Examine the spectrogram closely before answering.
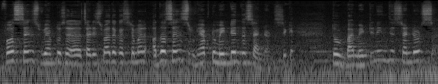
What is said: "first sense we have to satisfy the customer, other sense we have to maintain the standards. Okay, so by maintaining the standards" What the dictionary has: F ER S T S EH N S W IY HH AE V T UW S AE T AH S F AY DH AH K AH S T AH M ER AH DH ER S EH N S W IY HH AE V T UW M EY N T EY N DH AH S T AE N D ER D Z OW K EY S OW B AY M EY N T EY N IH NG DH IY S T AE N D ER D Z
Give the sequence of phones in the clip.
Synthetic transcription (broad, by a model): F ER S T S EH N S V IY HH AE V T UW S AE T AH S F AY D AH K AH S T AH M ER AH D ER S EH N S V IY HH AE V T UW M EY N T EY N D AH S T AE N D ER D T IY K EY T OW B AY M EY N T EY N IH NG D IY S T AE N D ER D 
